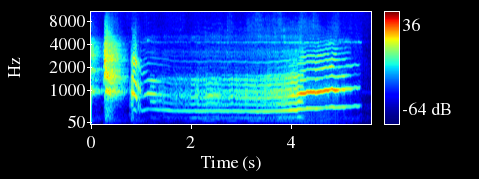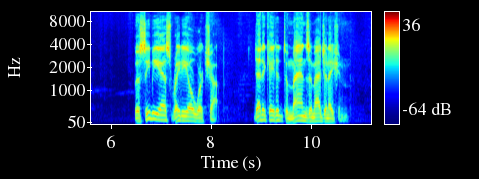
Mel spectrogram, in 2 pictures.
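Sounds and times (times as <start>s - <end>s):
dog barking and howling: 0.0s - 5.9s
speech: 6.5s - 8.2s, 8.8s - 10.8s.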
